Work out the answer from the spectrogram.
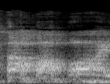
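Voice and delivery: loud booming mock laugh of the German mentor; big hearty laugh. Giant German mentor laughing at the new convert, loud booming laugh. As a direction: throw your head back and guffaw loudly. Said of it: "and he laughed".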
